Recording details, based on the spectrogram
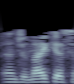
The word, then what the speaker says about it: Andronicus: Well, Andronicus, I pronounced it wrong, but that's the correct pronunciation, Andronicus and Junius, they were outstanding among the apostles.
